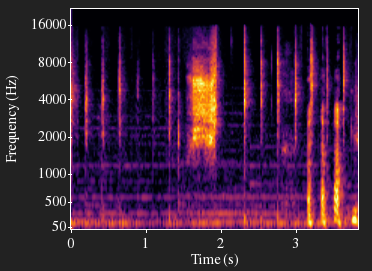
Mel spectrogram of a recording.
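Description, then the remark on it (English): A voice mimics a lawn sprinkler with a run of sharp ticking clicks, a brief hissing spray, then faster clustered ticks. It is moderately loud, with no other talking. “Almost like a sprinkler. Um, the ticking sound is very soothing for those of you inside the tent.”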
